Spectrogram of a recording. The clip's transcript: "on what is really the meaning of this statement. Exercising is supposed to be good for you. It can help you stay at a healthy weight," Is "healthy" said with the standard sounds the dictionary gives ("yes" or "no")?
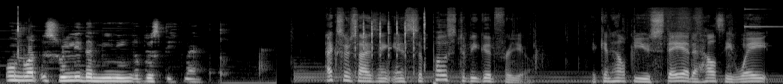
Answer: yes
